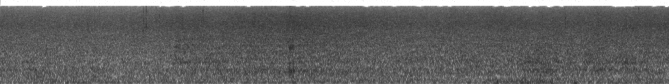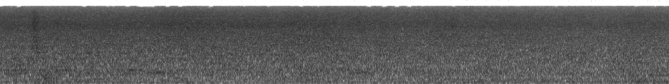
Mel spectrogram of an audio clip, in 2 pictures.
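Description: Steady wind blowing across the microphone over the wash of ocean surf, with no distinct events.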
